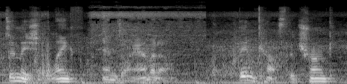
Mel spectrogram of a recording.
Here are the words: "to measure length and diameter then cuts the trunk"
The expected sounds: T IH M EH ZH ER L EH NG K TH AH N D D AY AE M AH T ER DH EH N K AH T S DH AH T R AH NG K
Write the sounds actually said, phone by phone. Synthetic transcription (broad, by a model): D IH M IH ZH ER L EH NG K TH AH N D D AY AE M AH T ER DH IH N K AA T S DH AH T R AH NG K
